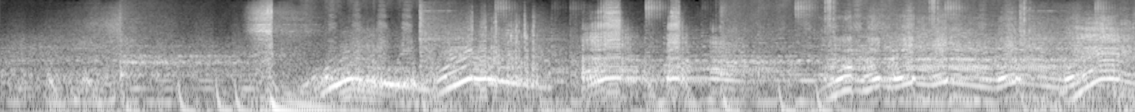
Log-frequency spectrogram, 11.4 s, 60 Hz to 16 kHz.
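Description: A naturally aspirated V10 race car engine revs hard toward high RPM, its pitch sweeping up and down in repeated rising bursts, loud and close throughout, with no pause in the roar.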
